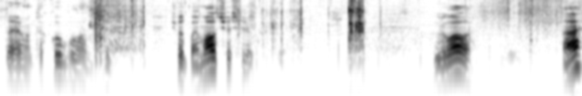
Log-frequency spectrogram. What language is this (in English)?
Russian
